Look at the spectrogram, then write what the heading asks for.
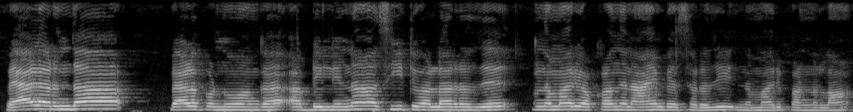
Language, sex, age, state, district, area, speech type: Tamil, female, 18-30, Tamil Nadu, Namakkal, rural, spontaneous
